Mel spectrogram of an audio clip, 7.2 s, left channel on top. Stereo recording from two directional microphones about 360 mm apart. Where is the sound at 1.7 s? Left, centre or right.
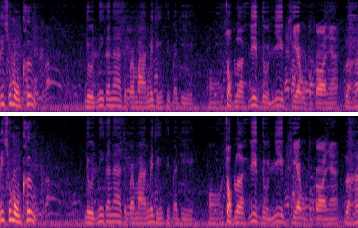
Centre.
